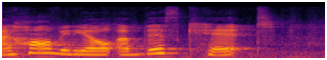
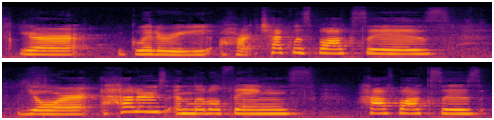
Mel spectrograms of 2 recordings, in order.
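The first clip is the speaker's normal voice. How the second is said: ordinary talk, nothing marked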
